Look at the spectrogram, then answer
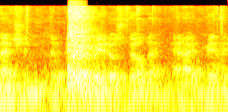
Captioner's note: coughing drowns out speaker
